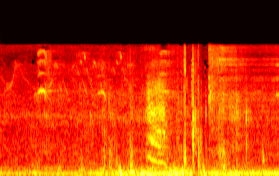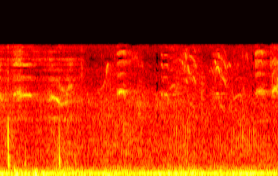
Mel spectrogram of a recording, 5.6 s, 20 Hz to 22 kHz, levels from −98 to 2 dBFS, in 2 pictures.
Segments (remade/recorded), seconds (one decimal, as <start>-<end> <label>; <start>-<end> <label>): 0.0-2.2 recorded; 2.2-3.6 remade; 3.6-5.6 recorded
